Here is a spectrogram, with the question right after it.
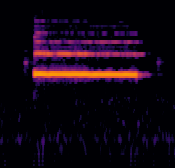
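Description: A single sustained recorder note A, clear and steady, held for about a second and a half with a soft breathy onset, played alone.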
